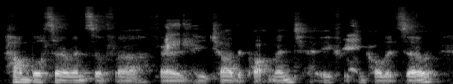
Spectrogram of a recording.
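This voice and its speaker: A man's voice: low-pitched, fairly even intonation, normal speed, mellow, roomy sound, low-quality recording. A man from Ukraine on the HR team, chatting casually with dry, self-deprecating humor. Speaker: HR team member. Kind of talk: casual chat.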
